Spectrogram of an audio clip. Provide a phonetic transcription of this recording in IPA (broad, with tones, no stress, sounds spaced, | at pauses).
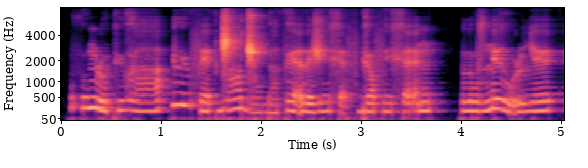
θ ṳ˥ ŋ ɭ u˩ kʲ ṳ˧˥ ɣ a̤˧ | lʲ ṳ˥ f e˩ θ ɖ͡ʐ a̤˧˥ ɖ͡ʐ ɔ̤˩ ɡ a̤˩ θ ɣ ɛ̰˧ ð ɪ˩ ʒ e̤˥ x ɛ̰˩˧ f ɡʲ ɔ˧ f e̤˥ x ɛ̰˥ ŋ | l u˩ z n ɪ˥ ɣ ṵ˩ ɭ ʎ ɪ˧˥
